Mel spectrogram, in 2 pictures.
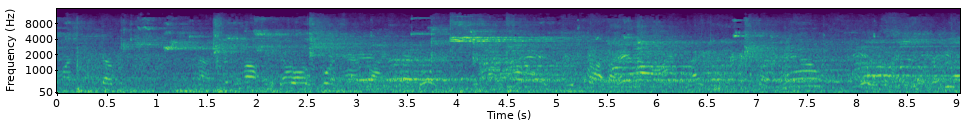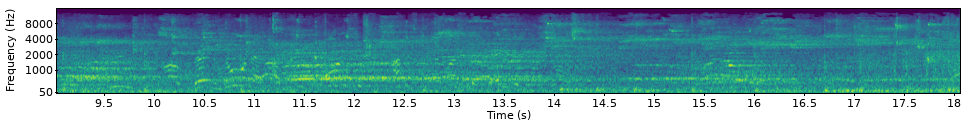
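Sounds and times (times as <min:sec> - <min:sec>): chatter and calls of people: 0:00.0 - 0:18.0.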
